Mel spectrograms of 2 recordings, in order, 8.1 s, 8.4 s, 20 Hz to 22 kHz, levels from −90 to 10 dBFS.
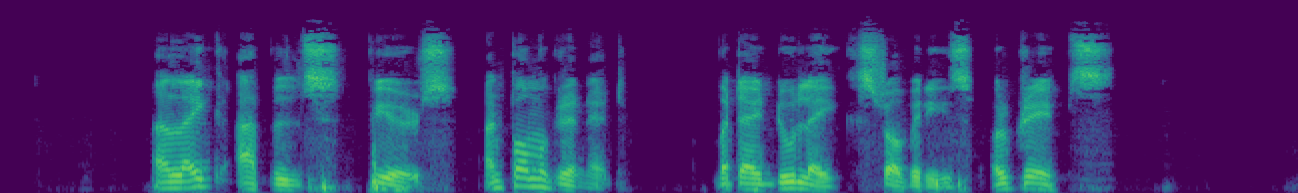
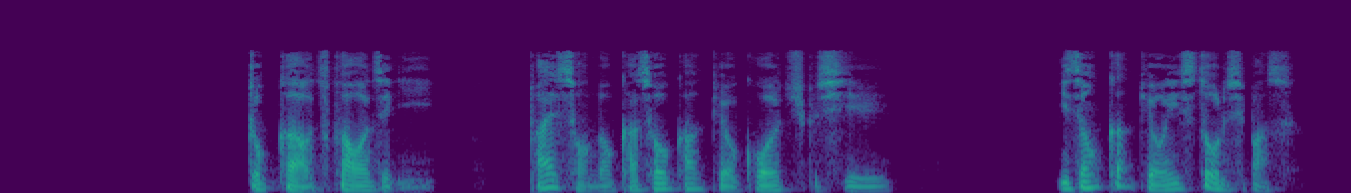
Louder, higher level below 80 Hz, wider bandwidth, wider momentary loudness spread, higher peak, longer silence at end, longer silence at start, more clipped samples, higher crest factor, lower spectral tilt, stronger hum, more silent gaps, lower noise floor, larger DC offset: first, -16 LUFS vs -37 LUFS; first, -54 dBFS vs -68 dBFS; first, 12 kHz vs 7.6 kHz; second, 7 LU vs 11 LU; first, 0 dBFS vs -14 dBFS; first, 1.2 s vs 0.4 s; second, 0.95 s vs 1.55 s; neither; second, 18 dB vs 24 dB; second, -3 dB/octave vs -4.5 dB/octave; neither; second, none vs 2.88-2.93 s, 3.09-3.13 s, 3.19-3.28 s, 5.63-5.70 s, 5.91-6.56 s; about the same, -87 dBFS vs under -90 dBFS; neither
